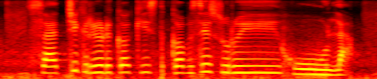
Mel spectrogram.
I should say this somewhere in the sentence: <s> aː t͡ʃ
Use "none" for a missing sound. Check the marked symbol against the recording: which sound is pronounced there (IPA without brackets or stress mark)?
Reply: s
